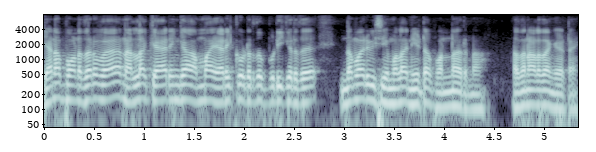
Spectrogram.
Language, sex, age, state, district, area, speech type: Tamil, male, 30-45, Tamil Nadu, Namakkal, rural, spontaneous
